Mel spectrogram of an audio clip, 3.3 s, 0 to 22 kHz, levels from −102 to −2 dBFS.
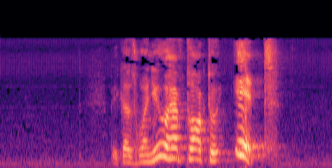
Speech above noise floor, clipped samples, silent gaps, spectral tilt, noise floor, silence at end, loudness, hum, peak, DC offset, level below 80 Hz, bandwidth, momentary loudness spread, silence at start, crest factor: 38 dB; under 0.1%; none; -3 dB/octave; -56 dBFS; 0.55 s; -18 LUFS; none; 0 dBFS; under 0.1%; -62 dBFS; 8.8 kHz; 13 LU; 1.1 s; 20 dB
